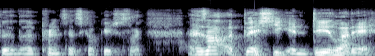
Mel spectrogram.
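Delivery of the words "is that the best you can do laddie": put-on Scottish accent. Voicing a character who mocks an attacker after a hit: Scottish accent. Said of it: "Don't know why she's Scottish now".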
